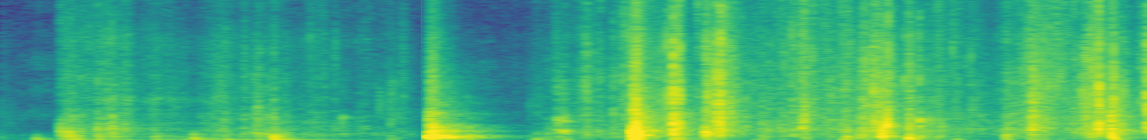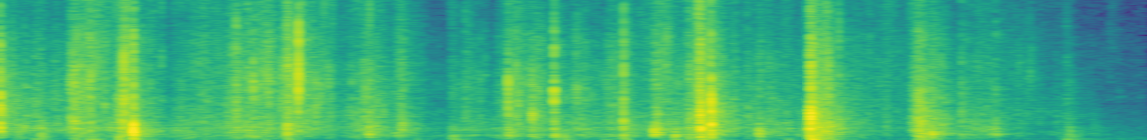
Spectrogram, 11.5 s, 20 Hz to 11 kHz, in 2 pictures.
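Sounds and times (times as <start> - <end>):
pizza box being smashed: 2.7 - 11.1.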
